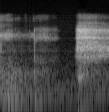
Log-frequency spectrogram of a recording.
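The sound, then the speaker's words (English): A deep breath drawn in during a guided group breathing moment: a soft, airy inhale, a brief silence, then a stronger, louder rush of breath that holds steady to the end. “Let's breathe that in.”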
